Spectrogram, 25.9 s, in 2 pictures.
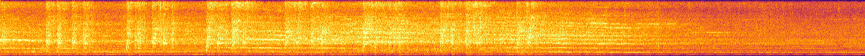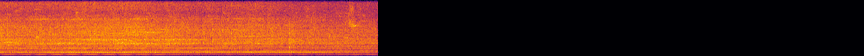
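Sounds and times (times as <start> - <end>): train wheels clattering over rails: 0.0 - 18.3
distant train hum: 0.0 - 18.6.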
